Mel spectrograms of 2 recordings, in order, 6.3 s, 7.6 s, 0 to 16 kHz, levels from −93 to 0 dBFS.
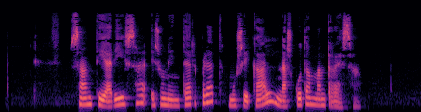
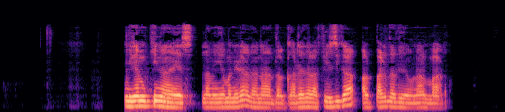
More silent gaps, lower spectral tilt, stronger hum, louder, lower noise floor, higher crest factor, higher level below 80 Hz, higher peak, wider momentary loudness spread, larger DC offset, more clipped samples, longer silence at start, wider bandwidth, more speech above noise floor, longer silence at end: neither; second, -4 dB/octave vs -6.5 dB/octave; neither; second, -32 LUFS vs -18 LUFS; first, -72 dBFS vs -67 dBFS; about the same, 20 dB vs 18 dB; second, -84 dBFS vs -58 dBFS; second, -14 dBFS vs -2 dBFS; about the same, 7 LU vs 9 LU; neither; neither; second, 0.5 s vs 1.85 s; first, 11.5 kHz vs 8 kHz; second, 40 dB vs 50 dB; about the same, 0.95 s vs 0.95 s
